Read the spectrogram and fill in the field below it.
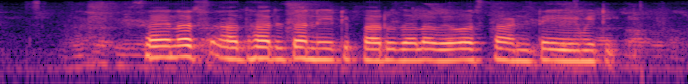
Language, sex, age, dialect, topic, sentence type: Telugu, male, 41-45, Telangana, agriculture, question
